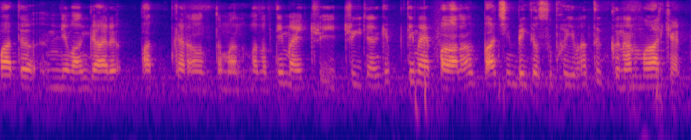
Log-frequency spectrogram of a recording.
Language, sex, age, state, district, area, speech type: Kashmiri, male, 45-60, Jammu and Kashmir, Budgam, rural, spontaneous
